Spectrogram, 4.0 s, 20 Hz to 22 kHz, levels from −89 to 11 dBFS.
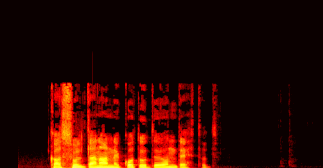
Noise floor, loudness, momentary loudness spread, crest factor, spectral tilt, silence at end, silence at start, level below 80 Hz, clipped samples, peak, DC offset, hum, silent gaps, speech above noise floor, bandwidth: -86 dBFS; -14 LUFS; 10 LU; 16 dB; -6.5 dB/octave; 1.45 s; 0.65 s; -46 dBFS; under 0.1%; 0 dBFS; under 0.1%; none; none; 73 dB; 11.5 kHz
